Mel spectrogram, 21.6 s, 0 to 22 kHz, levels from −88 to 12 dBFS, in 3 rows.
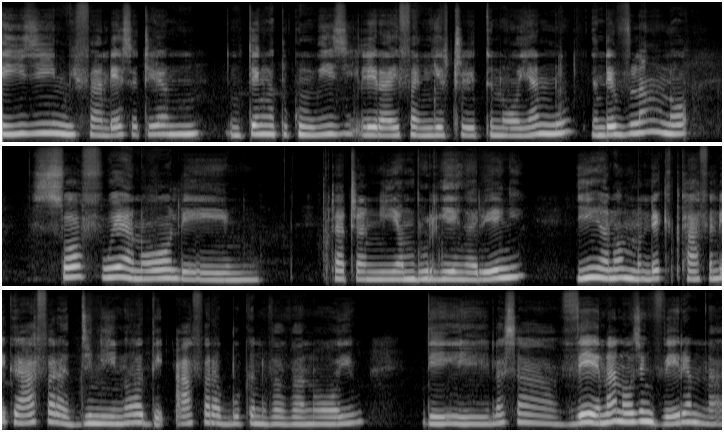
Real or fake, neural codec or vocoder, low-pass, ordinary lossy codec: fake; codec, 44.1 kHz, 7.8 kbps, Pupu-Codec; none; none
